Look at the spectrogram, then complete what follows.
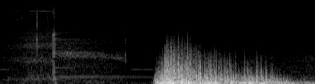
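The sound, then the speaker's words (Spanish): A long, deep inhale through the nose during a breathing exercise, a rushing breathy noise lasting nearly two seconds after a brief quiet moment. No one speaks. “Bueno, entra, entra el oxígeno”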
